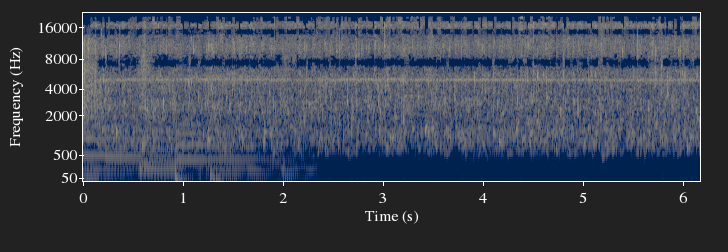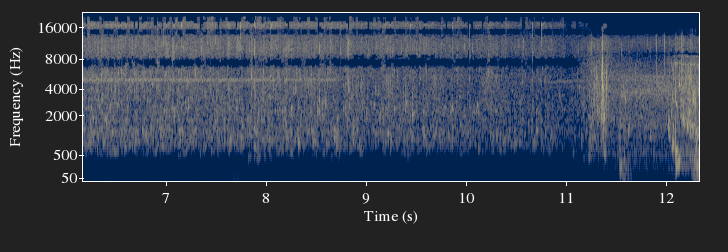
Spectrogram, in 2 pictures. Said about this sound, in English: actually recording a creek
